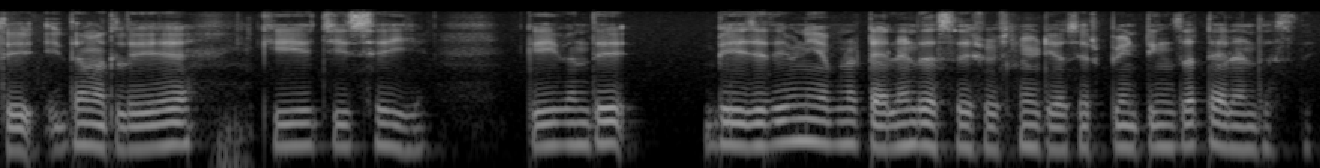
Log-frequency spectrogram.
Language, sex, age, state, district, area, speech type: Dogri, male, 18-30, Jammu and Kashmir, Kathua, rural, spontaneous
